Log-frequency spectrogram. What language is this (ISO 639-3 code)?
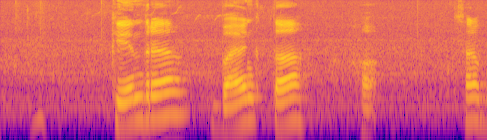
bho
